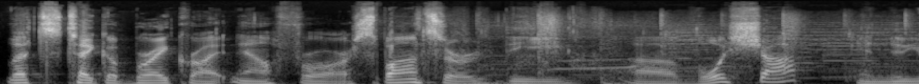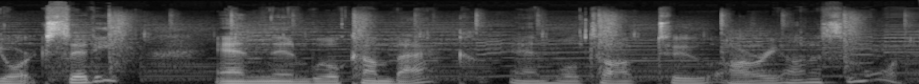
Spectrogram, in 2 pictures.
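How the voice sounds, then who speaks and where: A man hosting an interview, asking brief, measured questions. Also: on the low side, animated, music in the background. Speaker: host.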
